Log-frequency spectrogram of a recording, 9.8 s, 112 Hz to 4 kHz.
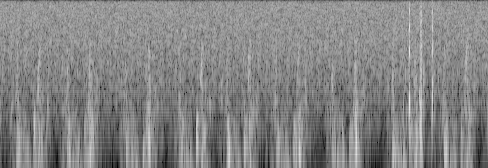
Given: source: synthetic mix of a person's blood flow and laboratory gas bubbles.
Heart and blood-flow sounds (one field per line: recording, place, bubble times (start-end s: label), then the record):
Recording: Doppler ultrasound of blood flow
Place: precordium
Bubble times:
8.04-8.28 s: bubbles
8.31-8.50 s: bubbles
8.61-8.69 s: bubbles
From the record:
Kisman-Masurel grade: 213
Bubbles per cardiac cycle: several, 3 to 8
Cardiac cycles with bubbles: 1 to 10%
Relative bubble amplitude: loud (0.450 to 0.775)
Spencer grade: 1 (occasional bubble signal discernible with the cardiac motion signal, with majority of cardiac periods free of bubbles)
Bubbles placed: only in the low amplitude regions of the cardiac cycle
